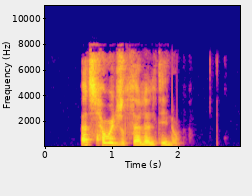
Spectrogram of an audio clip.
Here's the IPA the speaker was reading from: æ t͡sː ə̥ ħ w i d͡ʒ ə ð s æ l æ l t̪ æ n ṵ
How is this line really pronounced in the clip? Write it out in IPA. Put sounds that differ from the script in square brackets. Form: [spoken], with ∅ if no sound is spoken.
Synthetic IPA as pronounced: æ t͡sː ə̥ ħ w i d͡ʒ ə ð [θ] æ l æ l t̪ [i] n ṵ

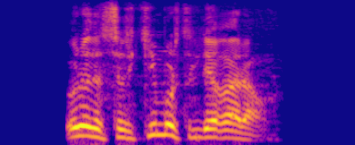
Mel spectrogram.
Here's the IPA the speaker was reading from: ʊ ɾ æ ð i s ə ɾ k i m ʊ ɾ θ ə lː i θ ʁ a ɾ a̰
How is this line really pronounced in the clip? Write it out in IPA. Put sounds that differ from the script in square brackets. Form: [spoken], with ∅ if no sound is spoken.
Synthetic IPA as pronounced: ʊ ɾ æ ð [æ] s ə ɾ k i m ʊ ɾ θ ə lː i [∅] ʁ a ɾ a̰

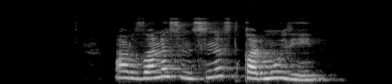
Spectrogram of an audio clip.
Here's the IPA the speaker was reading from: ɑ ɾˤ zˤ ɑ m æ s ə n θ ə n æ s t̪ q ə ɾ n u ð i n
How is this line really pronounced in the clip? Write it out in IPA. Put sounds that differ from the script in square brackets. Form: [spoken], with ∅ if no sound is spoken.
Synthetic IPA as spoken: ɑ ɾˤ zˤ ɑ [n] æ s ə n [s] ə n æ s t̪ q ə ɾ [m] u ð i n

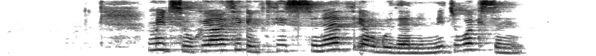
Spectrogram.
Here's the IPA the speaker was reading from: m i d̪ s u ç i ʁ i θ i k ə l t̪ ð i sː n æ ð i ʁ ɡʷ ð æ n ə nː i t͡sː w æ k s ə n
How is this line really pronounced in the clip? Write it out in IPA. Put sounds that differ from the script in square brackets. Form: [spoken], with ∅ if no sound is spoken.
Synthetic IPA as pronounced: m i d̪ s u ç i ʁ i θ i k ə l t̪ [θ] i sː n æ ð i ʁ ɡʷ ð æ n ə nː i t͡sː w æ k s ə n

